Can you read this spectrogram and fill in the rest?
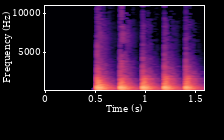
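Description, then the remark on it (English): Five heavy, evenly spaced knocks on a door after a brief silence, loud, each strike sharp with a short decaying thud. “You wake up to a loud knocking on your door.”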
